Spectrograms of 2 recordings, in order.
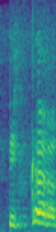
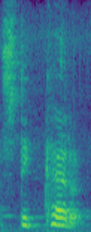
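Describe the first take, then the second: First: The word starts with a plain t sound. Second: The word starts with an s before the t. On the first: The speaker calls it wrong. "ಟಿಕ್ಕರ್ ಅಲ್ಲ" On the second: The speaker calls it right.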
